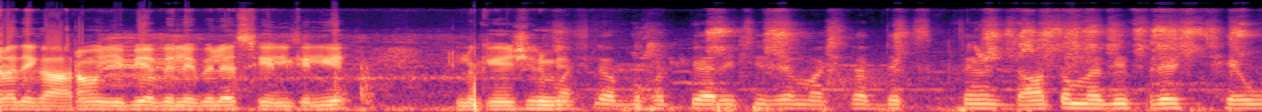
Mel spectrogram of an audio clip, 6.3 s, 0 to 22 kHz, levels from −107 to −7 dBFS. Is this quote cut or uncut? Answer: cut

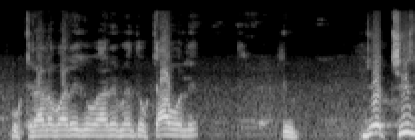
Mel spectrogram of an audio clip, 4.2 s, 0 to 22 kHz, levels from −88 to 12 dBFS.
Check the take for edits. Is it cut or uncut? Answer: uncut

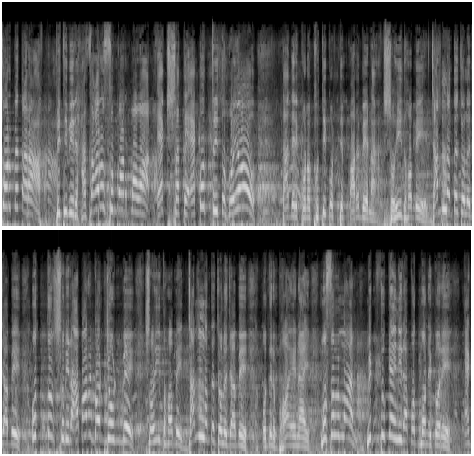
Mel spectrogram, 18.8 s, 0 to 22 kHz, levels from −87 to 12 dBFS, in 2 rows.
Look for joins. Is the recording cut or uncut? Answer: cut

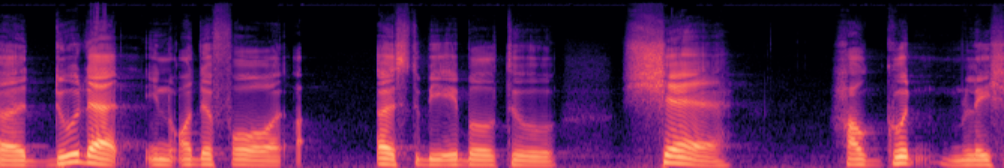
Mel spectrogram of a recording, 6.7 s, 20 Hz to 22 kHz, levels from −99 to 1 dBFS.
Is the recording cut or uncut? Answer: uncut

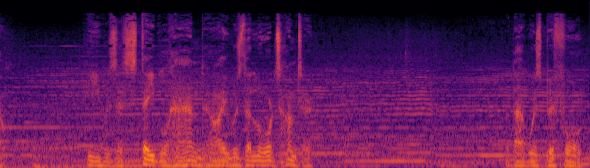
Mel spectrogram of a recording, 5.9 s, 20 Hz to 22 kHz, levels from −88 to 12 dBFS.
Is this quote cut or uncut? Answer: uncut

